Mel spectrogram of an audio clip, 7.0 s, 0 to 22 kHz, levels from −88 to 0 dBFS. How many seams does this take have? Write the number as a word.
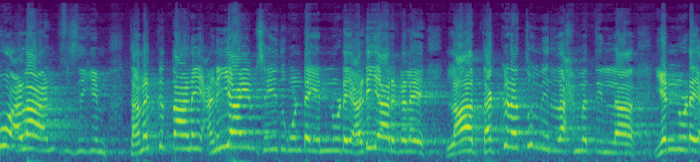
zero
